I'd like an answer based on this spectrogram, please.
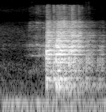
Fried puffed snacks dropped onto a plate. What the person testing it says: किती छान असा कुरकुरीत आवाज येतोय त्याला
